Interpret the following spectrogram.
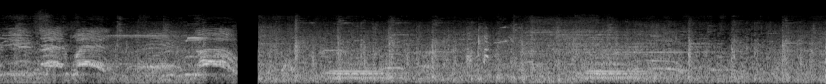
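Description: Football crowd yelling and cheering, with a referee's whistle blown about a second in. After a short cut in the sound, a horn sounds twice briefly over the crowd noise.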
